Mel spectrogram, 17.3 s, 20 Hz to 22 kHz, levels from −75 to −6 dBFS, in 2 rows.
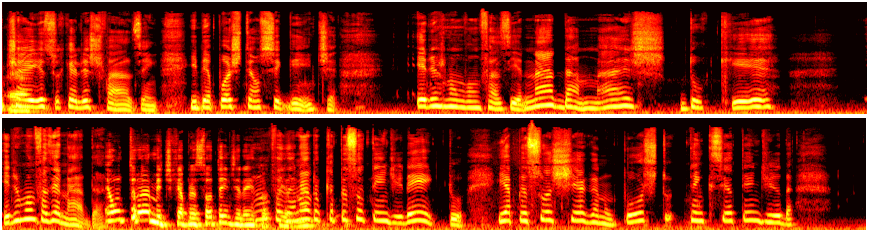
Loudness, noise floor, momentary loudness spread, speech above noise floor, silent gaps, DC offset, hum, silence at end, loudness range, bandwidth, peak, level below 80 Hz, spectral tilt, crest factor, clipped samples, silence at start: -17 LUFS; -38 dBFS; 12 LU; 20 dB; none; under 0.1%; none; 0 s; 5 LU; 16.5 kHz; -2 dBFS; -40 dBFS; -4 dB/octave; 16 dB; under 0.1%; 0 s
